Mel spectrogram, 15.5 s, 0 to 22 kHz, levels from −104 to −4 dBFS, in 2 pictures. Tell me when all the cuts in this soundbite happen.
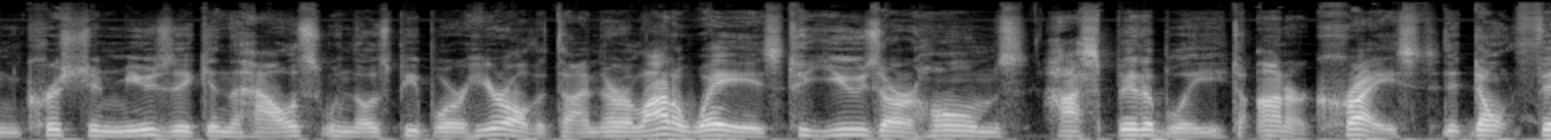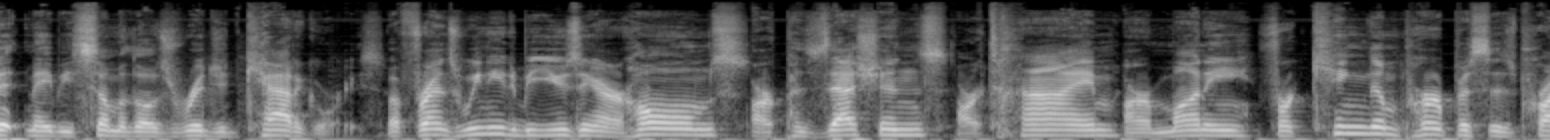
cut 1; at 13.3 s

